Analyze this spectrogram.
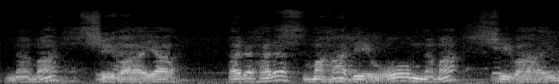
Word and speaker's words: Om Namah Shivaya: Om Namah Shivaya. That's 5 syllables.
